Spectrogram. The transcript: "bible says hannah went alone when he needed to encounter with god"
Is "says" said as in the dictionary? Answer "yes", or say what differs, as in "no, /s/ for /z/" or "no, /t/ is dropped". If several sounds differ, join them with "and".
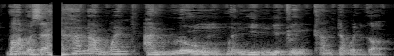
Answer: no, /z/ is dropped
